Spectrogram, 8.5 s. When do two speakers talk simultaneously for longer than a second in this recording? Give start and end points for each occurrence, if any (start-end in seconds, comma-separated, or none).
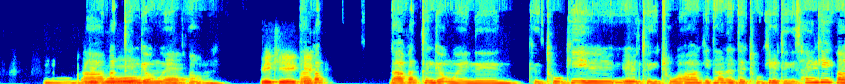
0.7-1.9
